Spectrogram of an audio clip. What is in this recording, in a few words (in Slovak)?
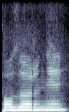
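"pozorne", Slovak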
